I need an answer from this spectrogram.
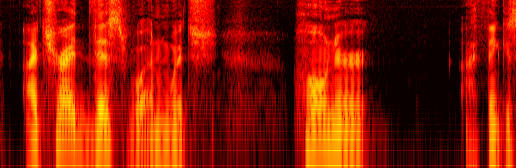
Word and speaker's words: Hohner: I tried this one, which Hohner, I think is how you pronounce it, Hohner Blues Bender harmonica, which seemed reasonably well reviewed.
